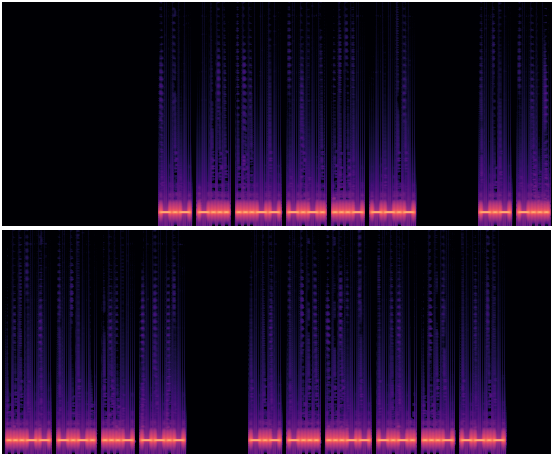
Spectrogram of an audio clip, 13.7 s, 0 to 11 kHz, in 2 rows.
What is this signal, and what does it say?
Morse code, heard as a keyed tone, about 31 wpm, 700 Hz. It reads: KB3CVQ KB3CVQ KB3CVQ
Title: USA Call Signs - 6 Characters - Repeated 3x - 30wpm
